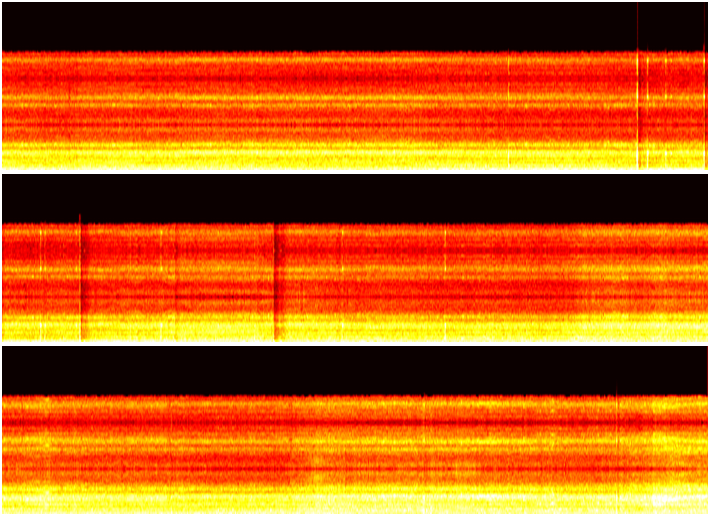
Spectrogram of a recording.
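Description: Jump plane's engines droning steadily inside the cabin, with a few sharp clicks and knocks from gear about a third of the way in. Toward the end a rushing hiss grows louder as air comes in through the open jump door.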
